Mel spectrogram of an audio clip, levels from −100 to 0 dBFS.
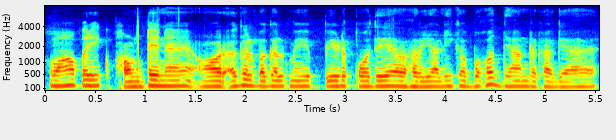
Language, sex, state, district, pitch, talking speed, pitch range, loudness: Hindi, male, Jharkhand, Ranchi, 145 Hz, 205 wpm, 140-150 Hz, -18 LUFS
